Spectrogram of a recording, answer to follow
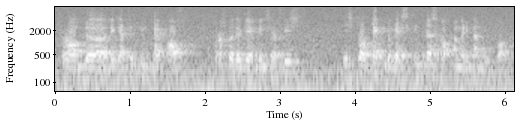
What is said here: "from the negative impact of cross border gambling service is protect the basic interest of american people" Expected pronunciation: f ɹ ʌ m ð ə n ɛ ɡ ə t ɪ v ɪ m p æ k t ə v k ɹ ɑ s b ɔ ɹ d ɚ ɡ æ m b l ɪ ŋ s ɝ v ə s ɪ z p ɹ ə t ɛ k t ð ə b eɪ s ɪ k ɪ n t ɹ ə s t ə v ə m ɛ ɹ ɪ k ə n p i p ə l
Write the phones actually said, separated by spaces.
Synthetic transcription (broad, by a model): f ɹ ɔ m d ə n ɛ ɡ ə t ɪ f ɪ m p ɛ k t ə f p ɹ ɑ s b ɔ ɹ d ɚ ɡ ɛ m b ɪ ŋ s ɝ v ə s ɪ s p ɹ ə t ɛ k t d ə b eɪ s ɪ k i n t ɹ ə s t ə f ə m ɛ ɹ ɪ k ə n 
